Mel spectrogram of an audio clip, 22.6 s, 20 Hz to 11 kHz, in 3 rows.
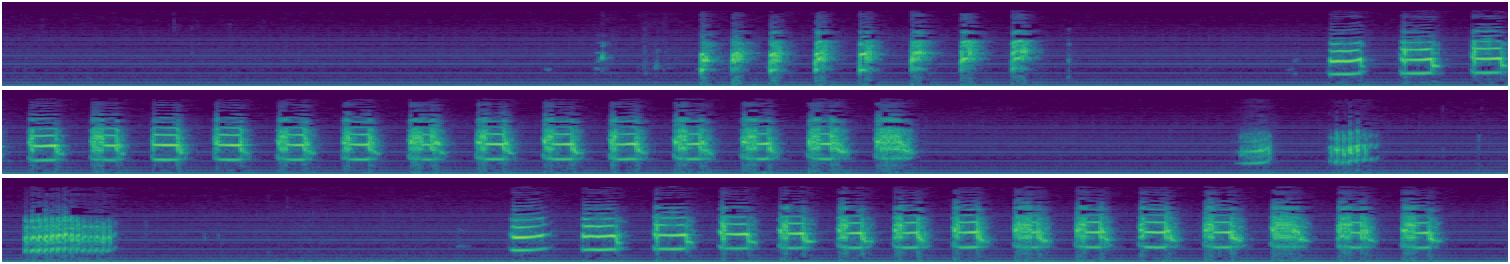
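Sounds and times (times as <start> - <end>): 
faint low hum: 0.0 - 22.5
imitation turkey yelps from a latex mouth call: 3.0 - 5.3, 6.6 - 12.1, 13.7 - 14.4, 15.2 - 15.7, 17.6 - 22.3.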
